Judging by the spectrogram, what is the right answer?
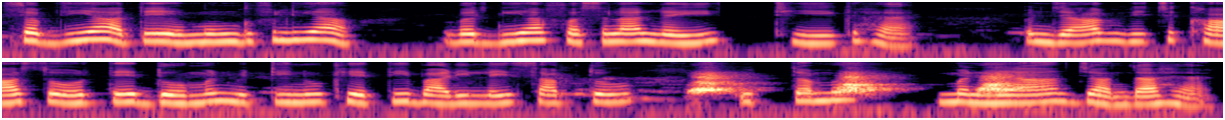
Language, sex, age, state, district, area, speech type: Punjabi, female, 45-60, Punjab, Hoshiarpur, rural, spontaneous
